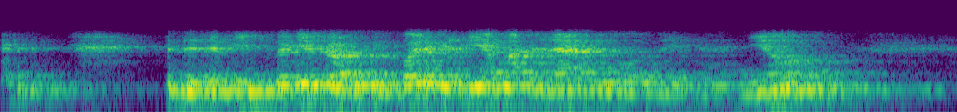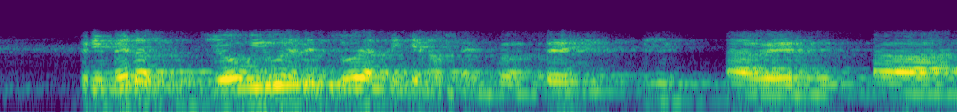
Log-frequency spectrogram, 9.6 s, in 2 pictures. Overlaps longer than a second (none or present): none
